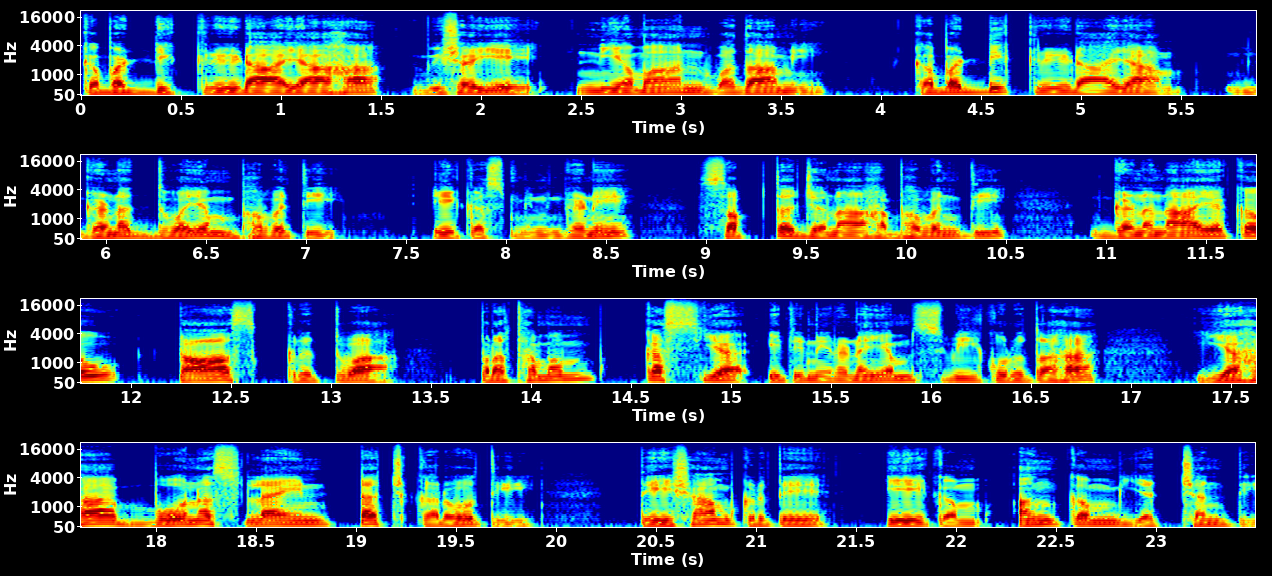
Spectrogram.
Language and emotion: Sanskrit, neutral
